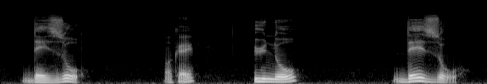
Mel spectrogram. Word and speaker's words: os: the end, but then same rule, you don't pronounce it. Des os.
